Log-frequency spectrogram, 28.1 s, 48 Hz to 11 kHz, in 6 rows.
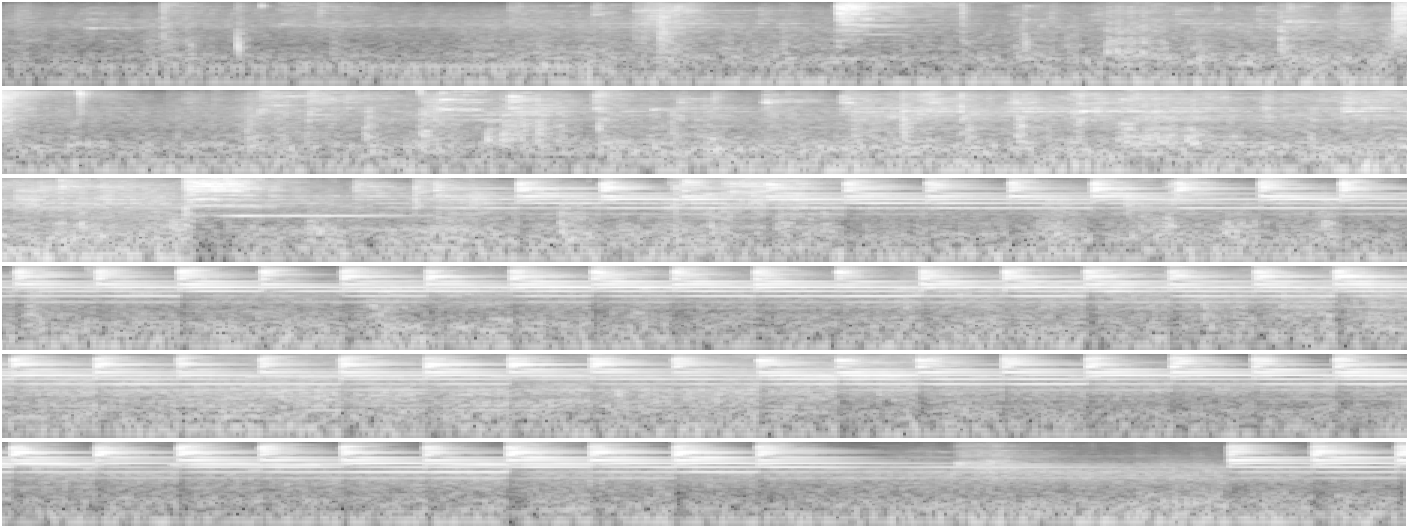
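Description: GE B39-8 diesel locomotives rumbling over a road crossing, wheels knocking over the rail joints. After about ten seconds the train has cleared and the Western Cullen Hayes mechanical crossing bell rings on steadily, about two even strokes a second, with a short break near the end.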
